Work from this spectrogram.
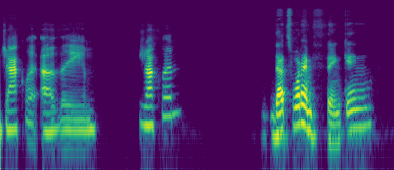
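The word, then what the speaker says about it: Jaklin: Zaklan? That sounds familiar. Oh, Jacqueline with a J, not a Z. Jacqueline. Okay, yeah. Okay, no, it's okay. It's ZH, so it's pronounced like a J.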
